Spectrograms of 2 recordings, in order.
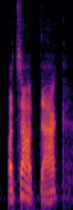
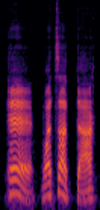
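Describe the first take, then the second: First: The voice is pitched lower. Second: The voice is pitched higher.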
